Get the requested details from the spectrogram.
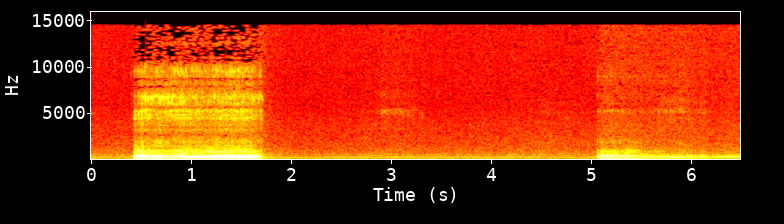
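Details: Boston Terrier dog sleeping soundly in bed, snoring: two loud, droning snores on the in-breath with quiet pauses, about one breath every four to five seconds.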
